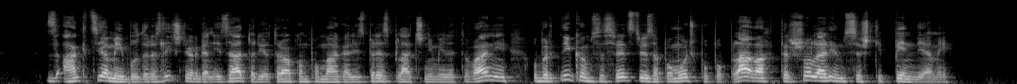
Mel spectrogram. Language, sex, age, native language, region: Slovenian, male, 18-29, Slovenian, Savinja region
